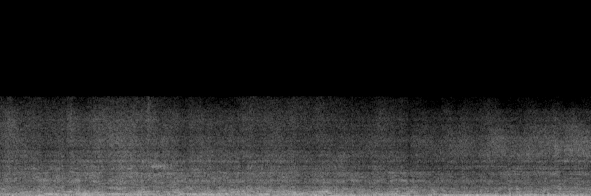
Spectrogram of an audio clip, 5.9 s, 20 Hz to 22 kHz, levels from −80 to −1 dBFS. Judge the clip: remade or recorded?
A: remade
